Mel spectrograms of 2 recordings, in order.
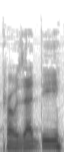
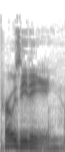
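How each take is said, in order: First: The letter Z is said the Canadian way, zed. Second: The letter Z is said the American way, zee.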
